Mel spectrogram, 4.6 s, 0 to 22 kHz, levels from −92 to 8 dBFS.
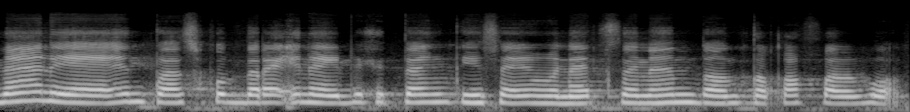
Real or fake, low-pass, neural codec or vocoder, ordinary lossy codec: fake; 14.4 kHz; codec, 32 kHz, 1.9 kbps, SNAC; none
